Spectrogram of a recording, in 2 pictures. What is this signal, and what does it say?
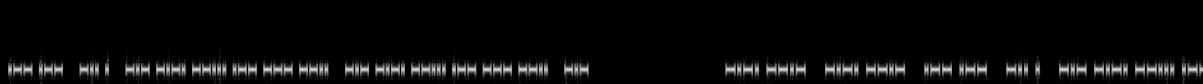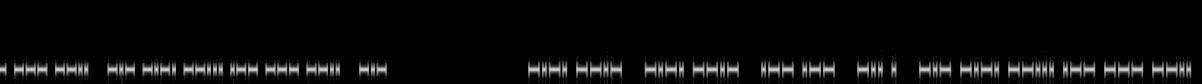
Morse code, heard as a keyed tone, about 43 wpm, 700 Hz. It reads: WW DE KC7WOZ KC7WOZ K CQ CQ WW DE KC7WOZ KC7WOZ K CQ CQ WW DE KC7WOZ
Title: Speed-Racing Common QSO Phrases - 35wpm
